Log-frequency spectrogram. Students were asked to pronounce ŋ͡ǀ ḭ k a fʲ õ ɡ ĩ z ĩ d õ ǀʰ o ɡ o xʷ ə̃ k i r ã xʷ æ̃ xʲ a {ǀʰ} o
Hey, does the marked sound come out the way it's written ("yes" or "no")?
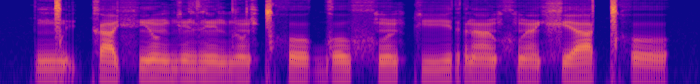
yes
